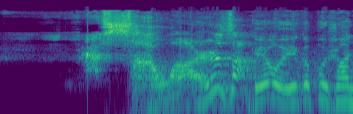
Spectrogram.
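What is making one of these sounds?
An elderly man shouts angrily.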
